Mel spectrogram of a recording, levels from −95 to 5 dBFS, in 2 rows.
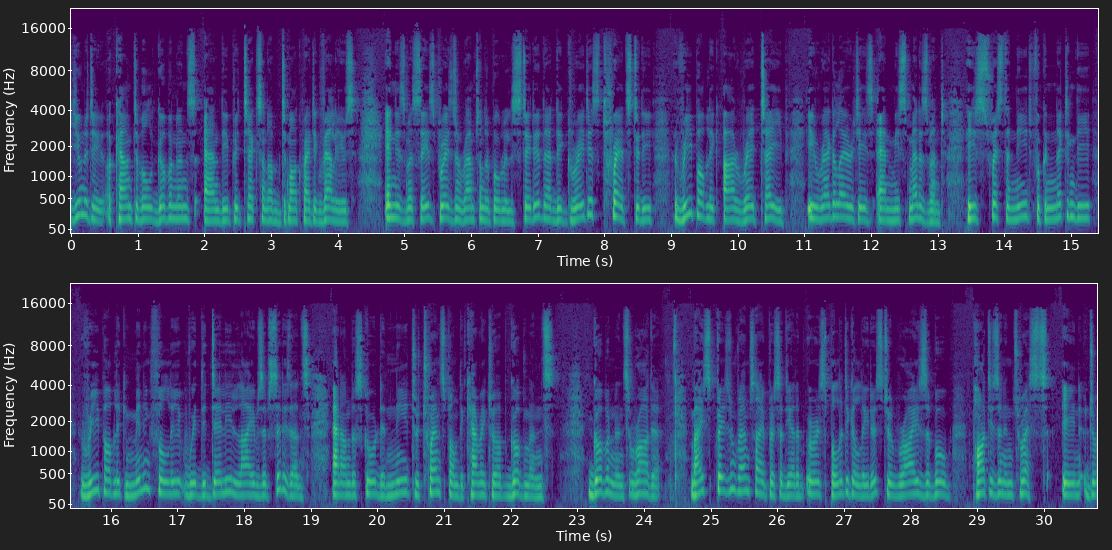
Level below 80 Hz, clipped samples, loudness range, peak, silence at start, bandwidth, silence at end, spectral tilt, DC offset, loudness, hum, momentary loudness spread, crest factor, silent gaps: -74 dBFS; under 0.1%; 2 LU; -4 dBFS; 0 s; 16 kHz; 0 s; -5 dB/octave; under 0.1%; -31 LUFS; none; 7 LU; 28 dB; none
